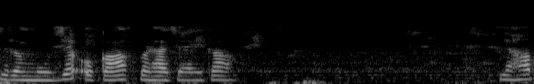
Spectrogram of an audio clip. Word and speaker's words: رموز: رموز اوقاف کا تلفظ۔ رموز اوقاف یعنی رموز کے نیچے زے، یعنی جو زے آ رہی ہے وہاں پر اس کے نیچے زیر کی علامت آئے گی۔ اس طرح سے اصل لفظ رموز اوقاف پڑھا جائے گا۔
